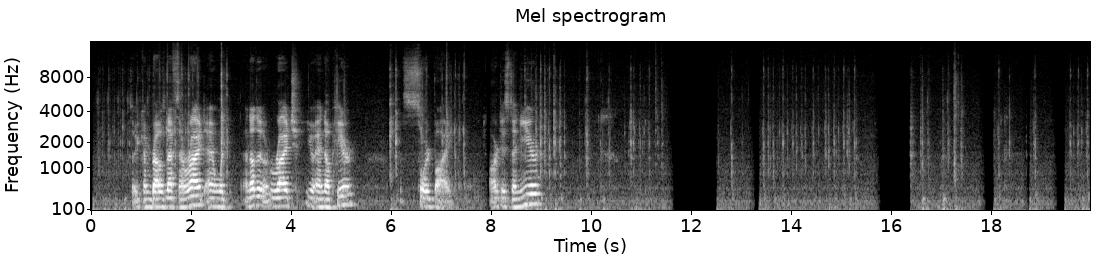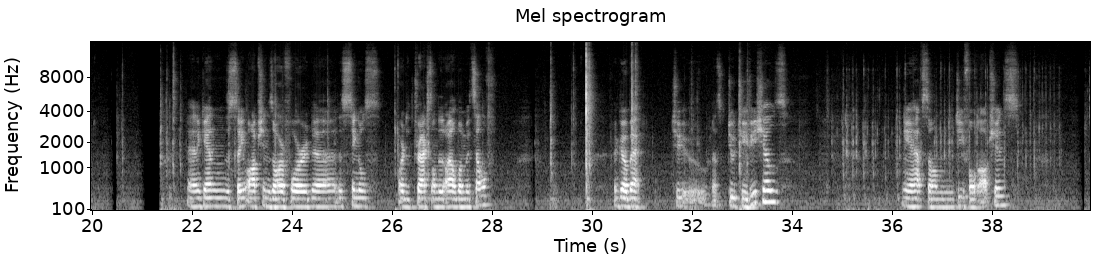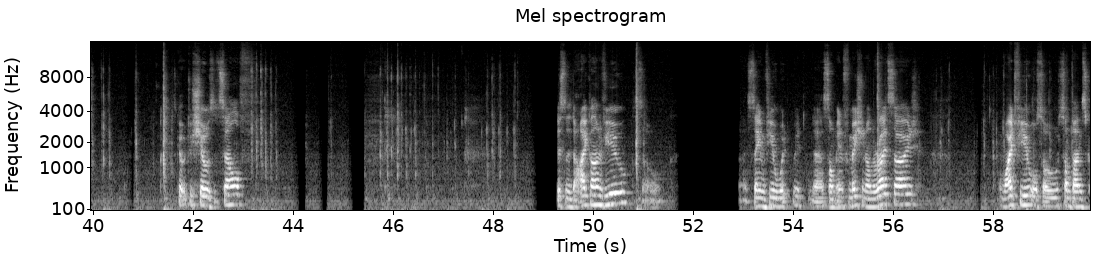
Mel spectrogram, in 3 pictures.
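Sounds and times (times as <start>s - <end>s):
computer keyboard clicking: 0.1s - 0.8s, 8.9s - 10.0s, 12.8s - 15.4s, 21.4s - 21.9s, 34.8s - 36.2s, 36.9s - 37.3s, 38.5s - 40.4s, 45.7s - 48.6s, 57.8s - 58.2s
keyboard keys clicking: 0.1s - 0.8s, 34.8s - 36.2s, 45.8s - 47.3s
steady low hum: 16.4s - 49.7s.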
